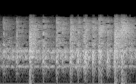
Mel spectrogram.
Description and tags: Short jack-hammer percussive playing of a handmade sistrum
Recorded at 22khz
percussion, processed, shake, sistrum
